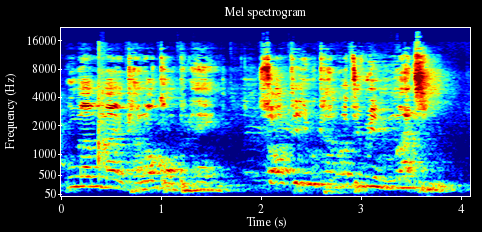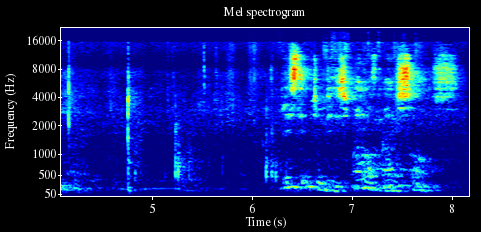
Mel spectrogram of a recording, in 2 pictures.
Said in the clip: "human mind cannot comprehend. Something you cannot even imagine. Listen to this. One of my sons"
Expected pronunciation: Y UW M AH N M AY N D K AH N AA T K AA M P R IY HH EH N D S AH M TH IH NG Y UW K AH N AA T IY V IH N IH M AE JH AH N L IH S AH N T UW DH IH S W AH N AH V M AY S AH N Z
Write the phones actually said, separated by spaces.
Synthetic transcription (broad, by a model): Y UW M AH N M AY N D K AH N AA T K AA M P L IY N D S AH M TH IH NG Y UW K AH N AA T IY V IH N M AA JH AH L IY S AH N T UW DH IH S W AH N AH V M AY S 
